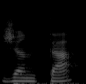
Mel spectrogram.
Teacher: In Brazil, some people would pronounce this R like an H sound, so it would be jantar. The final sound is very soft from your throat, just like h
